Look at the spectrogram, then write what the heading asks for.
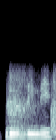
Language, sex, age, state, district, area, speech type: Telugu, female, 45-60, Andhra Pradesh, Konaseema, urban, conversation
